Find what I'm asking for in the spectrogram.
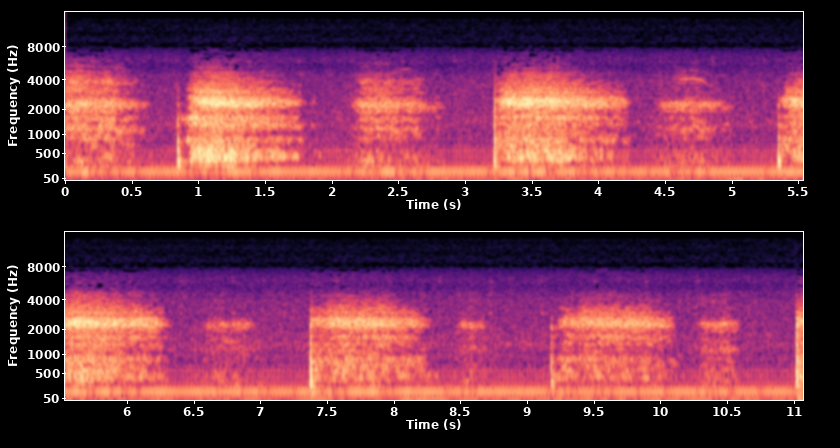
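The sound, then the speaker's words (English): Steady medium-depth breaths in a paced group breathing exercise: about five rhythmic breath cycles, each opening with a sharp airy onset followed by a longer, softer rush of air, evenly spaced and without talk. “Come on, guys, keep going. Deep. Not deep breath, not a short breath. It's somewhere in the middle.”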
